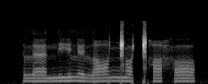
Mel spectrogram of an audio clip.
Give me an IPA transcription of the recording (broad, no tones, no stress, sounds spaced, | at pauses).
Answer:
l æ n i l ɪ l ɑ ŋ͡ǁ ɒ ǁʰ ɑ h ɒ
